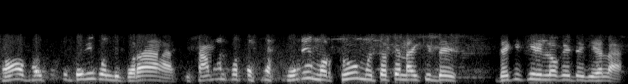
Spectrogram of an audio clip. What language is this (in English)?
Odia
